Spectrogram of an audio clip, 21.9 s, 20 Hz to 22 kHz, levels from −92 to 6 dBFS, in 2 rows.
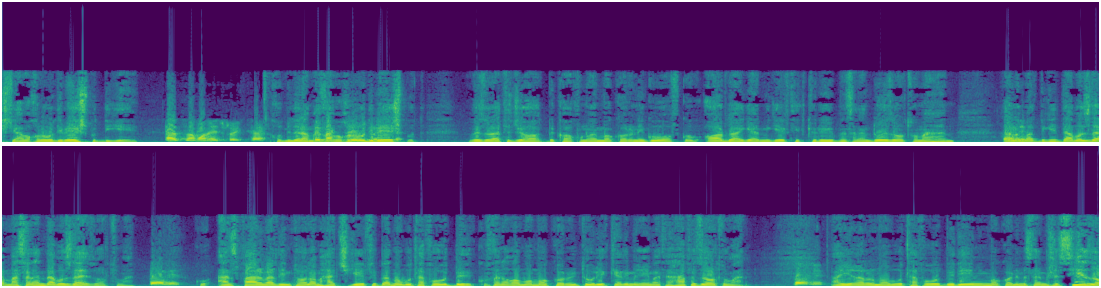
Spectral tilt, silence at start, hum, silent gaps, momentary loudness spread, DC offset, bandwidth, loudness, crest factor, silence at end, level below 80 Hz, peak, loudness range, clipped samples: -6.5 dB/octave; 0 s; none; none; 8 LU; under 0.1%; 11.5 kHz; -10 LUFS; 10 dB; 0 s; -42 dBFS; 0 dBFS; 1 LU; under 0.1%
